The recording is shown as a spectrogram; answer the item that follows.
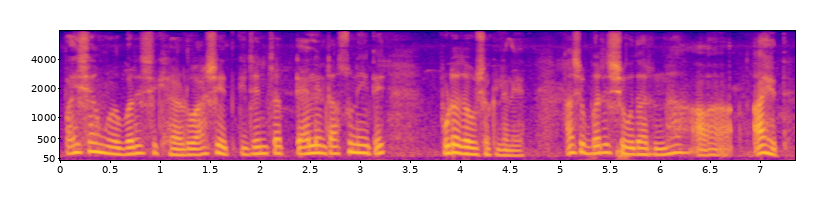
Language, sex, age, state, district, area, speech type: Marathi, male, 18-30, Maharashtra, Ahmednagar, rural, spontaneous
